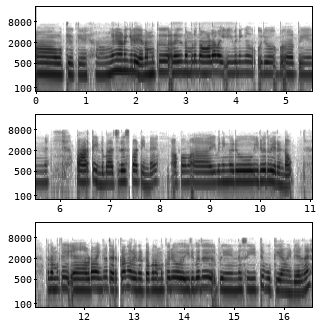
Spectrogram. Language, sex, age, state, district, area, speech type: Malayalam, female, 45-60, Kerala, Kozhikode, urban, spontaneous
